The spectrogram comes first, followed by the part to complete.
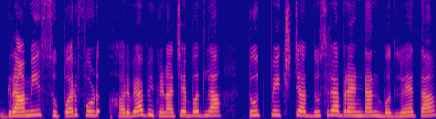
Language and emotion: Goan Konkani, neutral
